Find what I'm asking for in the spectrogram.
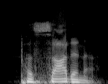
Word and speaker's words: Pasadena: I think that's how you pronounce that. – Yeah. Pasadena. – Pasadena.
